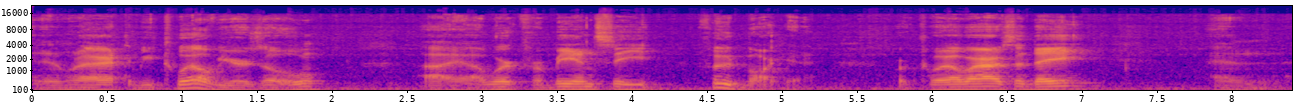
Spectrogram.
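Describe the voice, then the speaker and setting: Through audible room echo and noticeable background noise, a man with a fairly low pitch speaks at a moderate pace with lively intonation. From Texas, Highlands near Houston. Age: 80s+. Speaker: elderly local resident recounting town history. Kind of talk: oral history interview. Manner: halting, with frequent fillers.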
